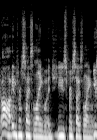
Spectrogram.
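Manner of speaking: ordinary talk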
